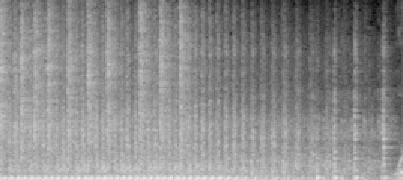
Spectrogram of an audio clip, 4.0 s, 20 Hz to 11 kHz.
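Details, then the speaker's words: Murray 42-inch riding mower, 18.5hp Briggs & Stratton PowerBuilt OHV, new RC12YC plug fitted, started with choke: lumpy stumbling idle with irregular beats that fade and falter, struggling to stay lit; owner believes it's flooding, not confirmed. "it is running very, very poorly. It's almost like the choke is stuck, but it's not."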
